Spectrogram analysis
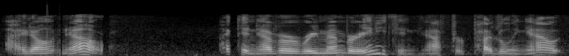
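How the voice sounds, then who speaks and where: A man's voice: mid-range voice, normal speed, gravelly, no echo. A man playing a laid-back, philosophical character who explains things matter-of-factly in an amateur audio drama. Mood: unfazed. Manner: casual, philosophical, unfazed. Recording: dull lo-fi dry recording.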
